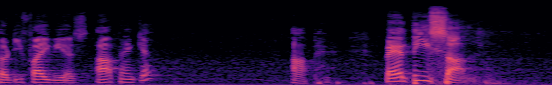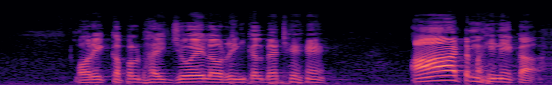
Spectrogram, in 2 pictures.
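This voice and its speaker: In a church hall, a middle-aged pastor preaches a Hindi sermon at a family seminar, slipping in English phrases and joking with the congregation. His mid-range voice is bright, forceful and animated, delivered slowly with long pauses.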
